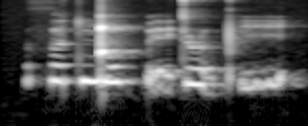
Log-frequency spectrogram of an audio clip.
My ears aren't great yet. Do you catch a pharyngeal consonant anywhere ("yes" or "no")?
no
